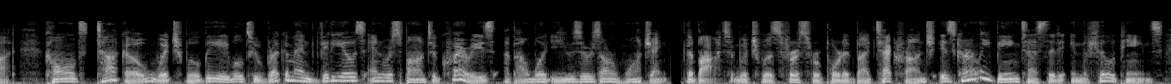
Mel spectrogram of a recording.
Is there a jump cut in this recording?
yes; 1 cut; at 6.7 s

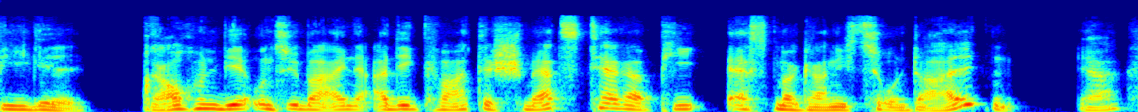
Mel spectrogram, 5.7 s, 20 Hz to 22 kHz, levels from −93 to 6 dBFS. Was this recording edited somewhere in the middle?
no; 0 cuts

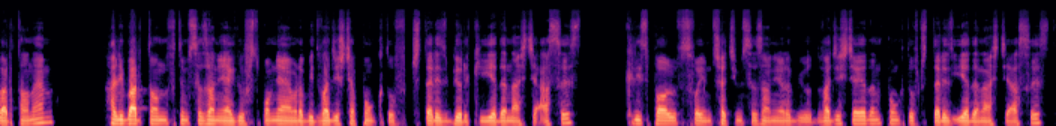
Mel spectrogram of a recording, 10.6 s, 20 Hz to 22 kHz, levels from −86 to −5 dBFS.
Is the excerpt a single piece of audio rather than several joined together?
no; 1 cut; at 9.5 s

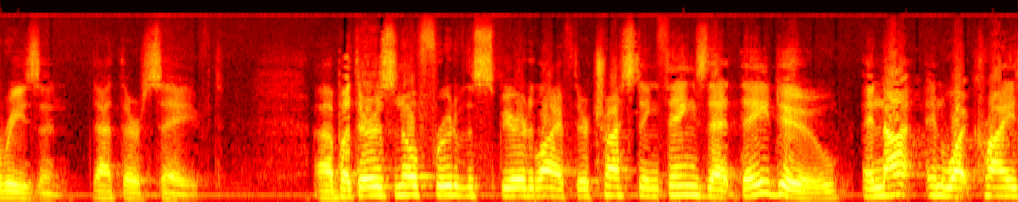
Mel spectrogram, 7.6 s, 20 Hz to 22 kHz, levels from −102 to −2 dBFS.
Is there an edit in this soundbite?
yes; 3 cuts; at 4.0 s, 4.9 s, 6.4 s

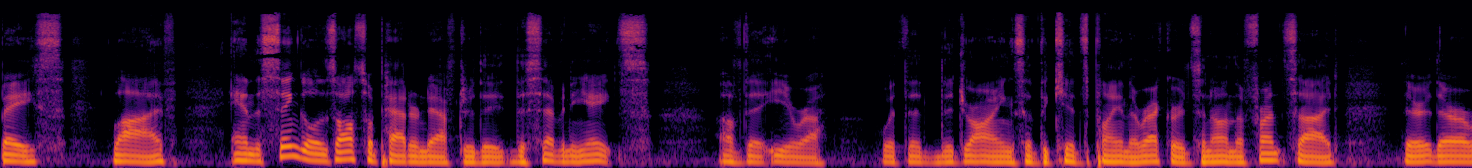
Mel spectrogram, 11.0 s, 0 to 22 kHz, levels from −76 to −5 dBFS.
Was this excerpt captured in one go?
yes; 0 cuts

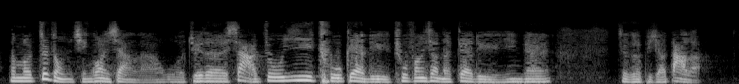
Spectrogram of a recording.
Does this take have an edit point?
no; 0 cuts

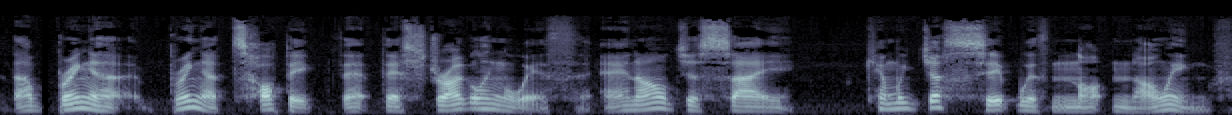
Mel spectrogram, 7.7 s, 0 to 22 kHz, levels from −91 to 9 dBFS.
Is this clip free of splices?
no; 1 cut; at 2.0 s

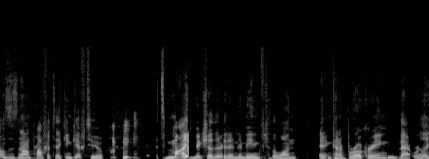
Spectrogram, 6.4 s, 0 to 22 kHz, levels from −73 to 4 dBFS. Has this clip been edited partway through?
yes; 3 cuts; at 2.8 s, 3.4 s, 4.0 s

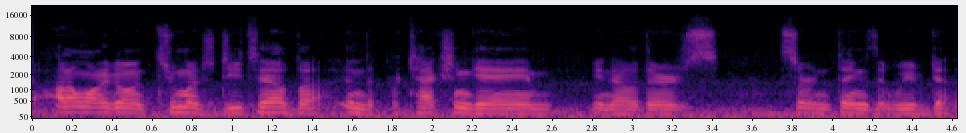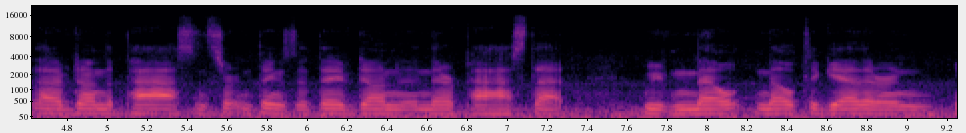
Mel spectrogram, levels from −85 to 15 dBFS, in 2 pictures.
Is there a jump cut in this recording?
no; 0 cuts

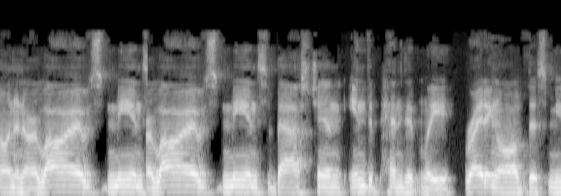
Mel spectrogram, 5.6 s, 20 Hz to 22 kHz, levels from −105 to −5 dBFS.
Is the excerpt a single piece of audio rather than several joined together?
no; 2 cuts; at 1.5 s, 4.6 s

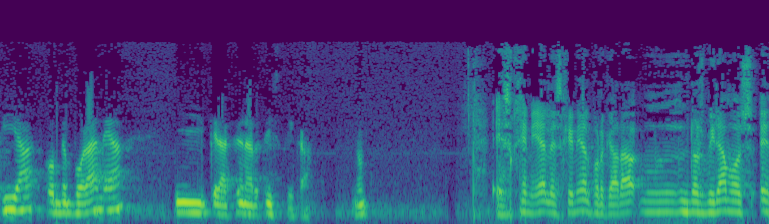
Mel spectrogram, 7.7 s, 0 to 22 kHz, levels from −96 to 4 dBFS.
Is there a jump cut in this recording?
no; 0 cuts

